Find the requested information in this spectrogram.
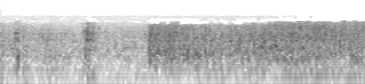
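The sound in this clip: Splashing water as a man swims out to help another: a few brief splashes, then a loud, steady churning wash that carries on to the end.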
